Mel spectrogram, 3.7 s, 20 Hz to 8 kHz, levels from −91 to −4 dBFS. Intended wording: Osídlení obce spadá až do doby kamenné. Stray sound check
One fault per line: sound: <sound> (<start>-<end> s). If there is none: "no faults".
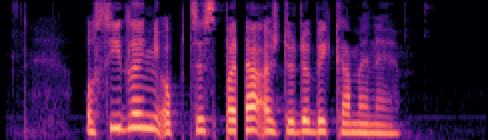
sound: dropout (1.8-1.8 s)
